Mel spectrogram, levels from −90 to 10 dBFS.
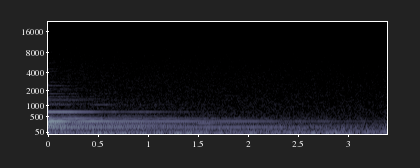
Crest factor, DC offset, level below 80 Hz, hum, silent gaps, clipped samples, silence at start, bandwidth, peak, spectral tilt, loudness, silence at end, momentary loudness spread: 18 dB; under 0.1%; -56 dBFS; none; none; under 0.1%; 0 s; 16 kHz; -28 dBFS; -8 dB/octave; -50 LUFS; 0 s; 15 LU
